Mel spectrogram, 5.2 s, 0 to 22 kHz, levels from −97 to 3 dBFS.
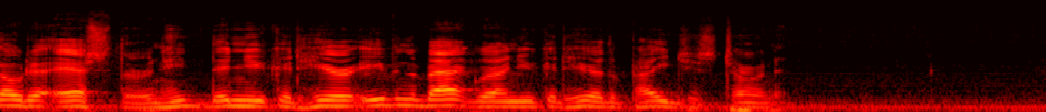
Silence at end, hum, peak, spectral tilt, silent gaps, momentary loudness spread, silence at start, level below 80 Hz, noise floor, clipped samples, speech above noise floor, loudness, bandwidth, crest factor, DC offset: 0 s; none; -26 dBFS; -5.5 dB/octave; none; 11 LU; 0 s; -66 dBFS; -69 dBFS; under 0.1%; 22 dB; -47 LUFS; 19.5 kHz; 22 dB; under 0.1%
